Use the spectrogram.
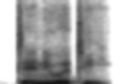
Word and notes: tenuity: Indian

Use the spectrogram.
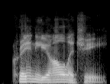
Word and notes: Craniology: American English

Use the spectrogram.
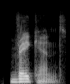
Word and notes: vacant: American English

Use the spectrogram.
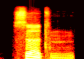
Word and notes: certain: British English

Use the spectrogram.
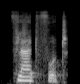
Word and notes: flatfoot: Indian

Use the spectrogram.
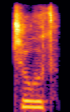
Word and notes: tooth: Indian

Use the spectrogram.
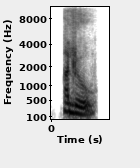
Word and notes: halloo: Indian

